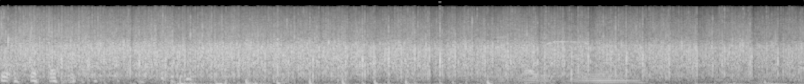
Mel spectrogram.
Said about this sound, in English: Get some air horns. No. That's applause.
